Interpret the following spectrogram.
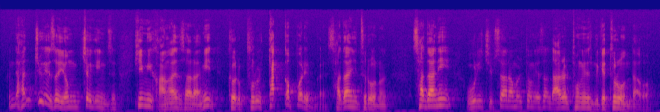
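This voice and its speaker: A middle-aged man giving a seminary lecture in a conversational, animated way, acting out everyday quarrels. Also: on the high side, gravelly.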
